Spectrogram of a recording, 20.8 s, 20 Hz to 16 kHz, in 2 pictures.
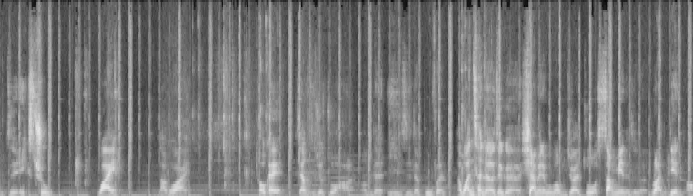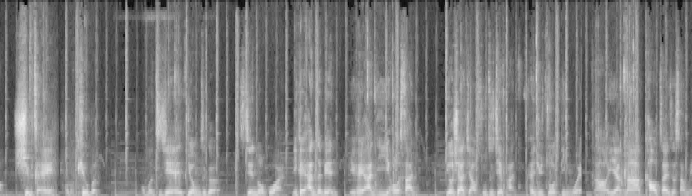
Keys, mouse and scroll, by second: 1.1 e, 3.3 Tab, 3.6 scroll down 2, 3.9 click, 4.1 middle drag, 4.4 scroll down 1, 4.6-6.4 middle drag, 6.9 click, 7.1-10.9 shift+middle drag, 10.9 shift+a, 12.9 g, 14.7 click, 15.9 KP_1, 17.3 KP_2, 19.0 shift+middle drag, 19.3-19.7 scroll up 1, 19.7 g.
